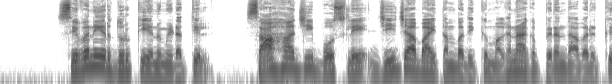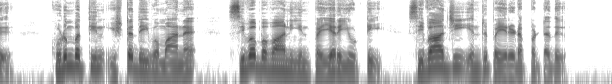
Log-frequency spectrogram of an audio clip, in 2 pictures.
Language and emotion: Tamil, neutral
